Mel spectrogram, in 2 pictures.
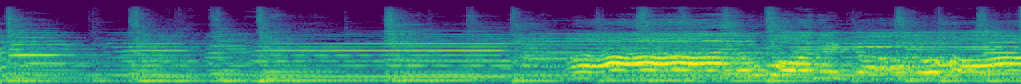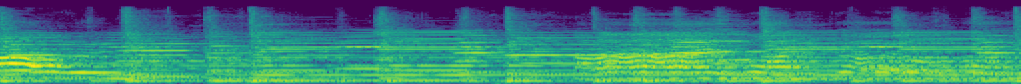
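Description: Live folk music: acoustic guitar strumming with concertina chords held underneath, and a woman's voice singing with vibrato from about three seconds in and again near the end.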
